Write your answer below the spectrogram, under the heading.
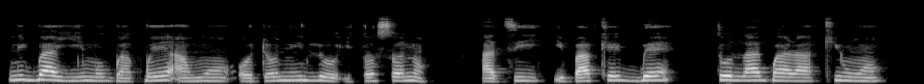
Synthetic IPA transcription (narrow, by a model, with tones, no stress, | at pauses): nĩ˦ɡ͡ba˦˨ji˨˦mo˧ɡ͡ba˨k͡pe˨˦a̰˦˨w̃ɔ̃˧ɔ˨dɔ˨˦nĩ˦lo˦˨ḭ˨tɔ˨˦sɔ˦nã˦˨ | a˨ti˧i˨ba˨˦kɛ˦ɡ͡bɛ˦ | to˦la˦ɡ͡ba˦ɾa˧kʰi˦w̃ɔ̃˧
